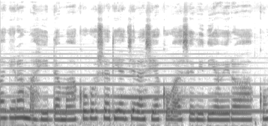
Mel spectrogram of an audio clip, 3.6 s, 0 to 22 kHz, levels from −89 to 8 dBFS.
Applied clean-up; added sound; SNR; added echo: none; Wind instrument, woodwind instrument; 7 dB; none.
